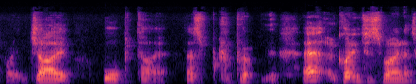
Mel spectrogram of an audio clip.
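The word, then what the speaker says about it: Opetaia: I've got to pronounce it. Jai Opataya.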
